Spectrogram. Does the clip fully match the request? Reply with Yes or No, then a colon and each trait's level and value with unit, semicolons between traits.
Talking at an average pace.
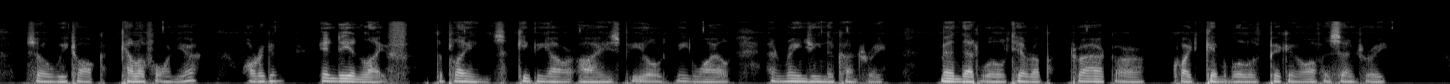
No: slow, 130 wpm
